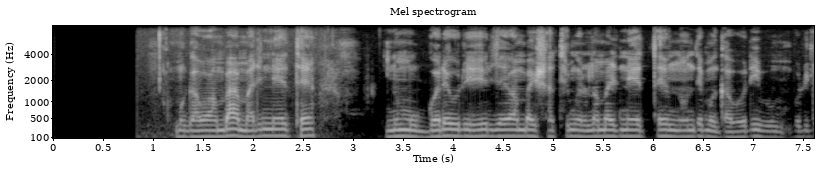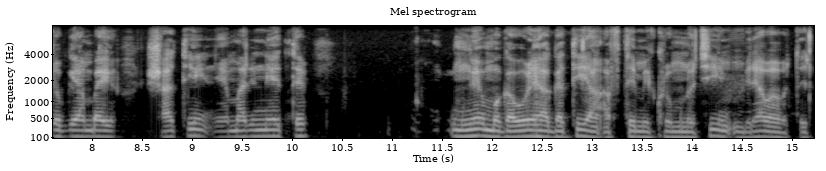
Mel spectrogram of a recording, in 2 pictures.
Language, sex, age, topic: Kinyarwanda, male, 18-24, government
